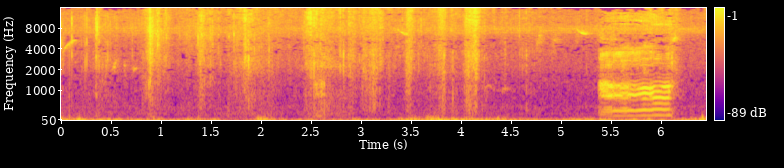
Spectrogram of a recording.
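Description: Scattered light knocks and rustles as a person climbs into a rope-slung wooden swing chair, over a low rumble. A brief wavering vocal sound comes near the end.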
